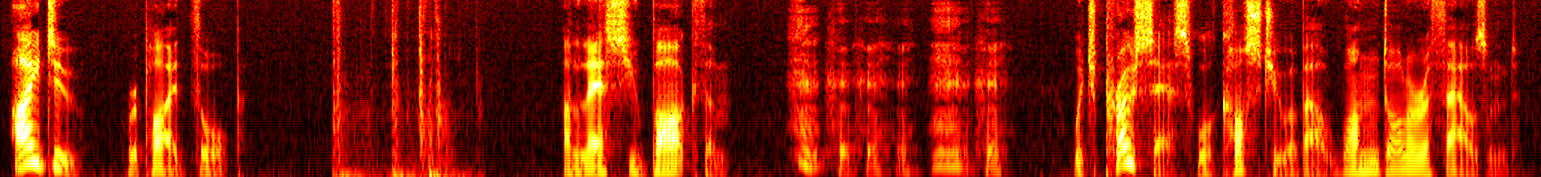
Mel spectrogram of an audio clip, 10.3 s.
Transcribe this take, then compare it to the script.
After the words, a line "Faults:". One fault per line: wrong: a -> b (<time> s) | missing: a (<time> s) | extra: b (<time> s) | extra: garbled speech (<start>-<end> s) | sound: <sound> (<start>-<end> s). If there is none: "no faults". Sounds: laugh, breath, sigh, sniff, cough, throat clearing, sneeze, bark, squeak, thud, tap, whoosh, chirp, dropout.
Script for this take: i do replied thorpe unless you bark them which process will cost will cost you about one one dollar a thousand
i do replied thorpe unless you bark them which process will cost you about one dollar a thousand
Faults:
sound: squeak (2.2-3.2 s)
sound: laugh (5.2-6.8 s)
missing: will cost (8.5 s)
missing: one (9.2 s)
